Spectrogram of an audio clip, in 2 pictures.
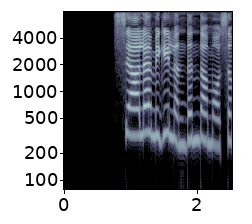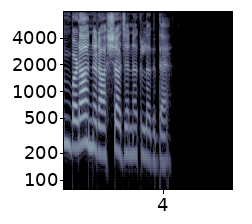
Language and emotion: Dogri, sad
